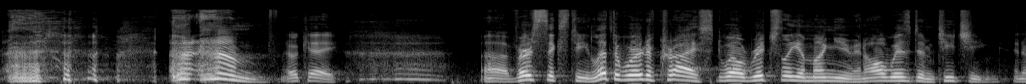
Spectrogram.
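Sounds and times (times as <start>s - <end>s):
audience clearing throats: 0.0s - 0.7s
speech: 0.2s - 1.0s, 3.0s - 3.6s, 4.8s - 10.2s
laughter: 0.2s - 1.3s.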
